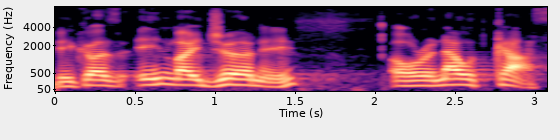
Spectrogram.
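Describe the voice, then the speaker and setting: A man with a French accent talks at a fairly slow pace. His pitch is fairly high, with ordinary variation. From Morocco, raised in France. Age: 60s. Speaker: fashion designer. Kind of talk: guest lecture. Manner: halting, many fillers.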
